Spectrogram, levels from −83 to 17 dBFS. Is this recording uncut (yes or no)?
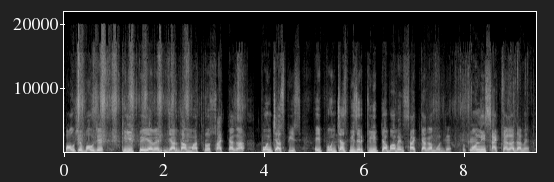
yes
